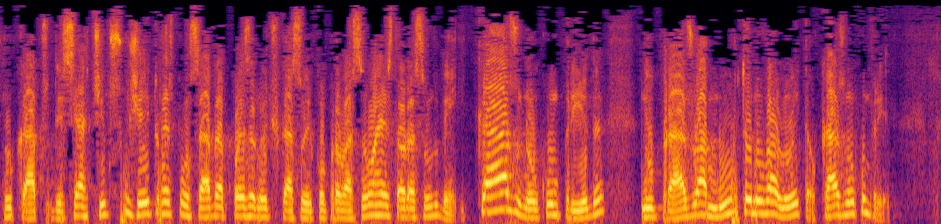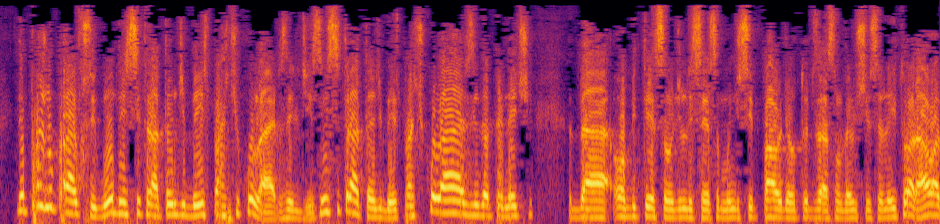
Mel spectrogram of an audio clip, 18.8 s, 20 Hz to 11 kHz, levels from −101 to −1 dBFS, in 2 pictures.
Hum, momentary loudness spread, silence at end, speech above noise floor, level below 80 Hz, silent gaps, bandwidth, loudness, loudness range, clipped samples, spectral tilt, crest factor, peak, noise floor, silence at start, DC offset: none; 6 LU; 0 s; 30 dB; -40 dBFS; none; 10.5 kHz; -13 LUFS; 1 LU; under 0.1%; -5 dB/octave; 14 dB; 0 dBFS; -44 dBFS; 0.05 s; under 0.1%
